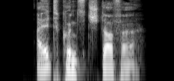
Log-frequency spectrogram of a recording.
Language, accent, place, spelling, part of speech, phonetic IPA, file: German, Germany, Berlin, Altkunststoffe, noun, [ˈaltkʊnstˌʃtɔfə], De-Altkunststoffe.ogg
- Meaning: nominative/accusative/genitive plural of Altkunststoff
